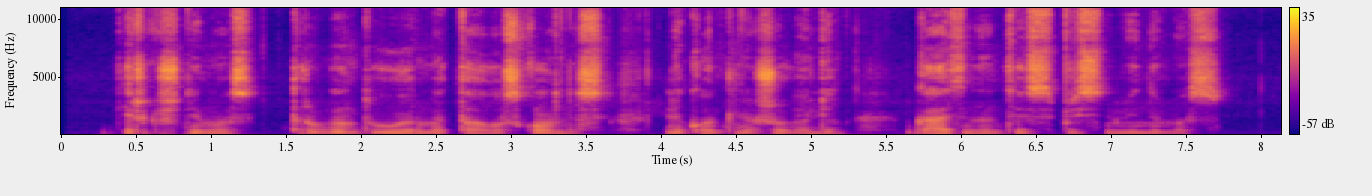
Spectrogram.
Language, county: Lithuanian, Kaunas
